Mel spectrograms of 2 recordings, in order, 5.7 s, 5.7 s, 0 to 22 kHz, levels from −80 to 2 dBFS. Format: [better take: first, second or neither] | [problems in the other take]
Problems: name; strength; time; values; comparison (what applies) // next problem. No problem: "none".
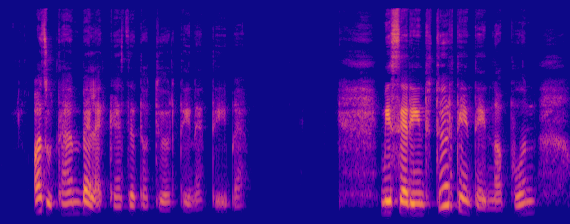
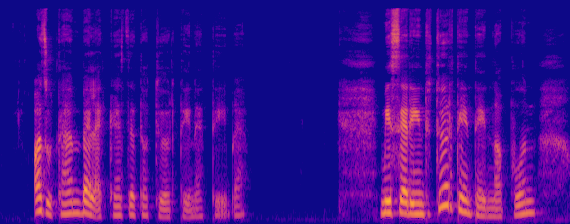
second | thin; very; fading below 350 Hz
